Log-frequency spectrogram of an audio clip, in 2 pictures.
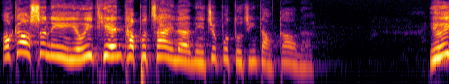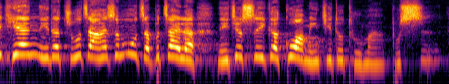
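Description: High-voiced woman pastor preaching. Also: animated, brisk. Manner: leads the congregation in call-and-response, swings from hushed to loud. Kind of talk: sermon.

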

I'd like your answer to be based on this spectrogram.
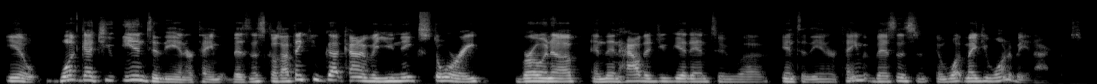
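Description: A man's voice: mid-range voice, fast. A middle-aged man hosting a podcast interview over a video call, asking questions in a friendly, easygoing way with filler words. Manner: friendly, easygoing, with filler "you know" and restarts. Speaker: podcast host. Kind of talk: casual interview chat.

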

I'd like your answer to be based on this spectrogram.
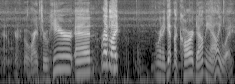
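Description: Lively joking man streaming a game. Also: high voice, fast, low-quality recording. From United States. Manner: joking, chatty, talks to the game characters. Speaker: gameplay livestreamer. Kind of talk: casual let's-play commentary.

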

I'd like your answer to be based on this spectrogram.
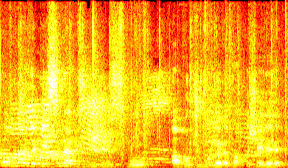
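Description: Excited fast-talking Thracian Turkish man. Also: high-pitched, reverberant, crowd noise. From Turkey. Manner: excited, chatty, laughing often. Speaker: vlog host. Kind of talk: casual vlog chat.

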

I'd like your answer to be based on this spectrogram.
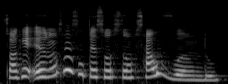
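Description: A woman's voice: very high-pitched, big pitch swings, quick pace, a little mellow. A woman giving live gameplay commentary as a YouTuber, jumpy and easily frightened, shrieking at scares and constantly talking to her viewers. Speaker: gaming YouTuber.

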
